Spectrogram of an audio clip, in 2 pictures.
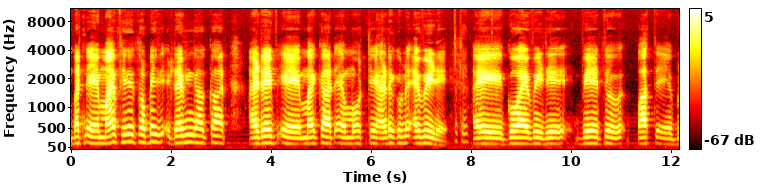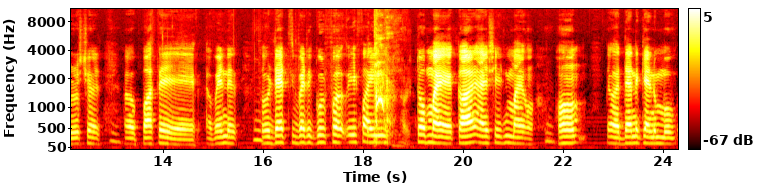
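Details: Adult man with progressive ataxia affecting the speech muscles; he says the disease disturbed his speaking: ataxic dysarthria.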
